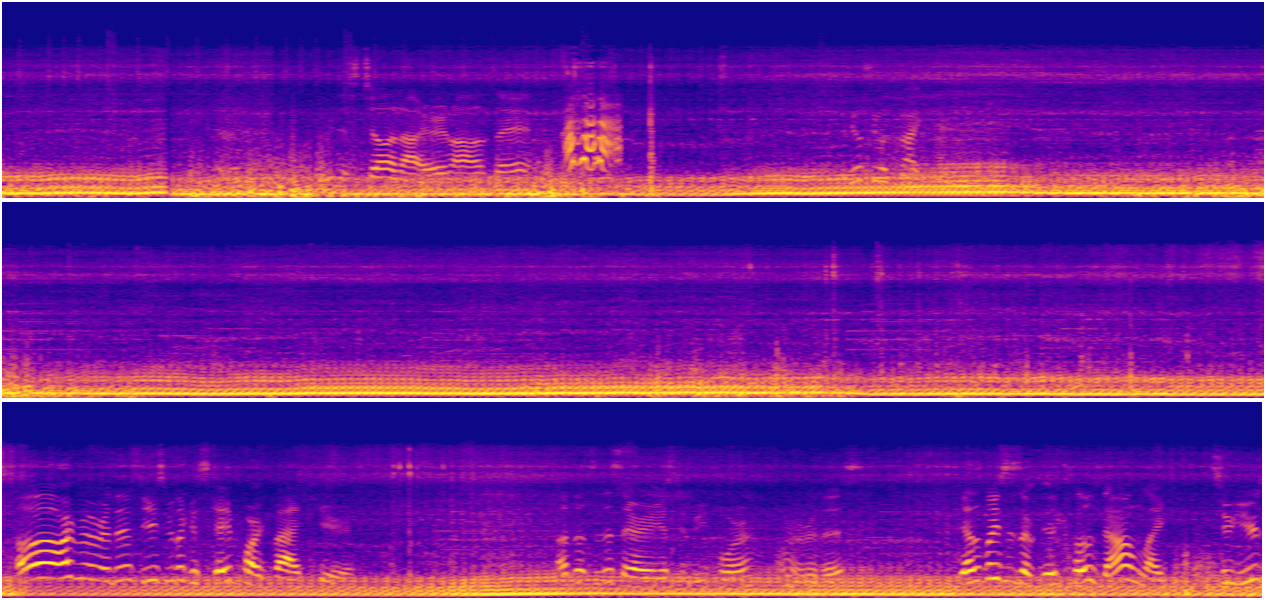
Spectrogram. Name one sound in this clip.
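A motorcycle engine rumbles steadily close by, rising and falling as the bike rides slowly.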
